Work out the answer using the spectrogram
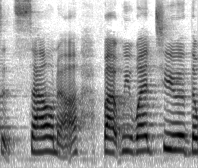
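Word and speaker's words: sauna: Finnish word in the English dictionary and you pronounce it SAA but we went to the one at Horseshoe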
